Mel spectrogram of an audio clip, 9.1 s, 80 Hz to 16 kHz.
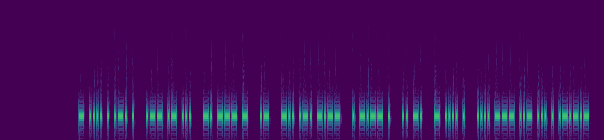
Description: Morse code, heard as a keyed tone, about 46 wpm, 700 Hz. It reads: THERE WAS NOT A DRY EYE IN THE HOUSE.
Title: Sentences from Top 1000 Words - Review Part 3 - 45wpm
